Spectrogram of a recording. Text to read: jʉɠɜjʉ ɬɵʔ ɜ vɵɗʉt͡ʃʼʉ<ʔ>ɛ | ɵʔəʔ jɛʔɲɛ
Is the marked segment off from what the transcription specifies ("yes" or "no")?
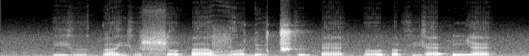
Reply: no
